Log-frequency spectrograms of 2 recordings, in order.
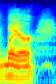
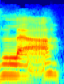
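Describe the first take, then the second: First: It is said American-style, with a final r. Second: It is said British-style, with no final r. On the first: "it's the L A I R" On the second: "I love the way Mary Berry says layers, and she says laz"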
